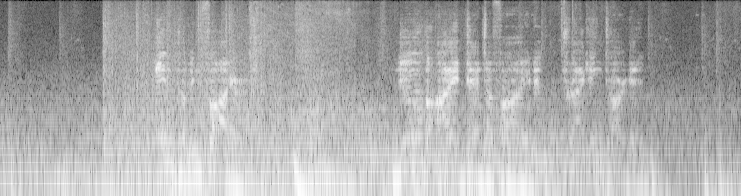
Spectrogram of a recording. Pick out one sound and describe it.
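Guns fire rapid bursts with loud blasts.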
